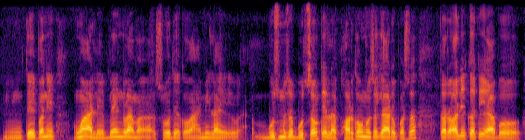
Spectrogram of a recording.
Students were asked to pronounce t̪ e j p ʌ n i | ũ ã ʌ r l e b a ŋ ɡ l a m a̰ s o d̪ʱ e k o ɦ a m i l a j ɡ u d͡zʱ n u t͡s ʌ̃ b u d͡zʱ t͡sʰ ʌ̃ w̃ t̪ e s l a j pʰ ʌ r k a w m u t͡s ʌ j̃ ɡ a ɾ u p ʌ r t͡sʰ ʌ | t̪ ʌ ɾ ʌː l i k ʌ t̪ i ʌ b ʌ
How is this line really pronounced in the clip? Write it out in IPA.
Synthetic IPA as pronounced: t̪ e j p ʌ n i | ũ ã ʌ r l e b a ŋ ɡ l a m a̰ s o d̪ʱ e k o ɦ a m i l a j b u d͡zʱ n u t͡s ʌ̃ b u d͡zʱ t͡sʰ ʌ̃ w̃ t̪ e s l a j pʰ ʌ r k a w n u t͡s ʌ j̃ ɡ a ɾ u p ʌ r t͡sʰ ʌ | t̪ ʌ ɾ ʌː l i k ʌ t̪ i ʌ b ʌ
